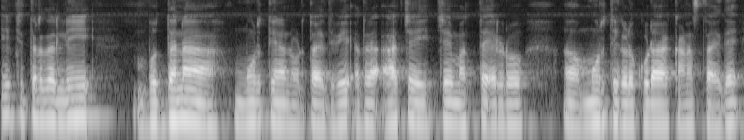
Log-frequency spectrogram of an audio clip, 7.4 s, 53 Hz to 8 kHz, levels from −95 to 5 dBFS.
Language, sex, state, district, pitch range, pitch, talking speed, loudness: Kannada, male, Karnataka, Mysore, 100-110 Hz, 100 Hz, 120 wpm, -17 LUFS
